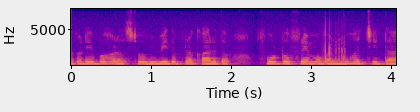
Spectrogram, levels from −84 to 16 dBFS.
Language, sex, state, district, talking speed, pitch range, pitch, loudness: Kannada, female, Karnataka, Bidar, 120 wpm, 250-260 Hz, 255 Hz, -18 LUFS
